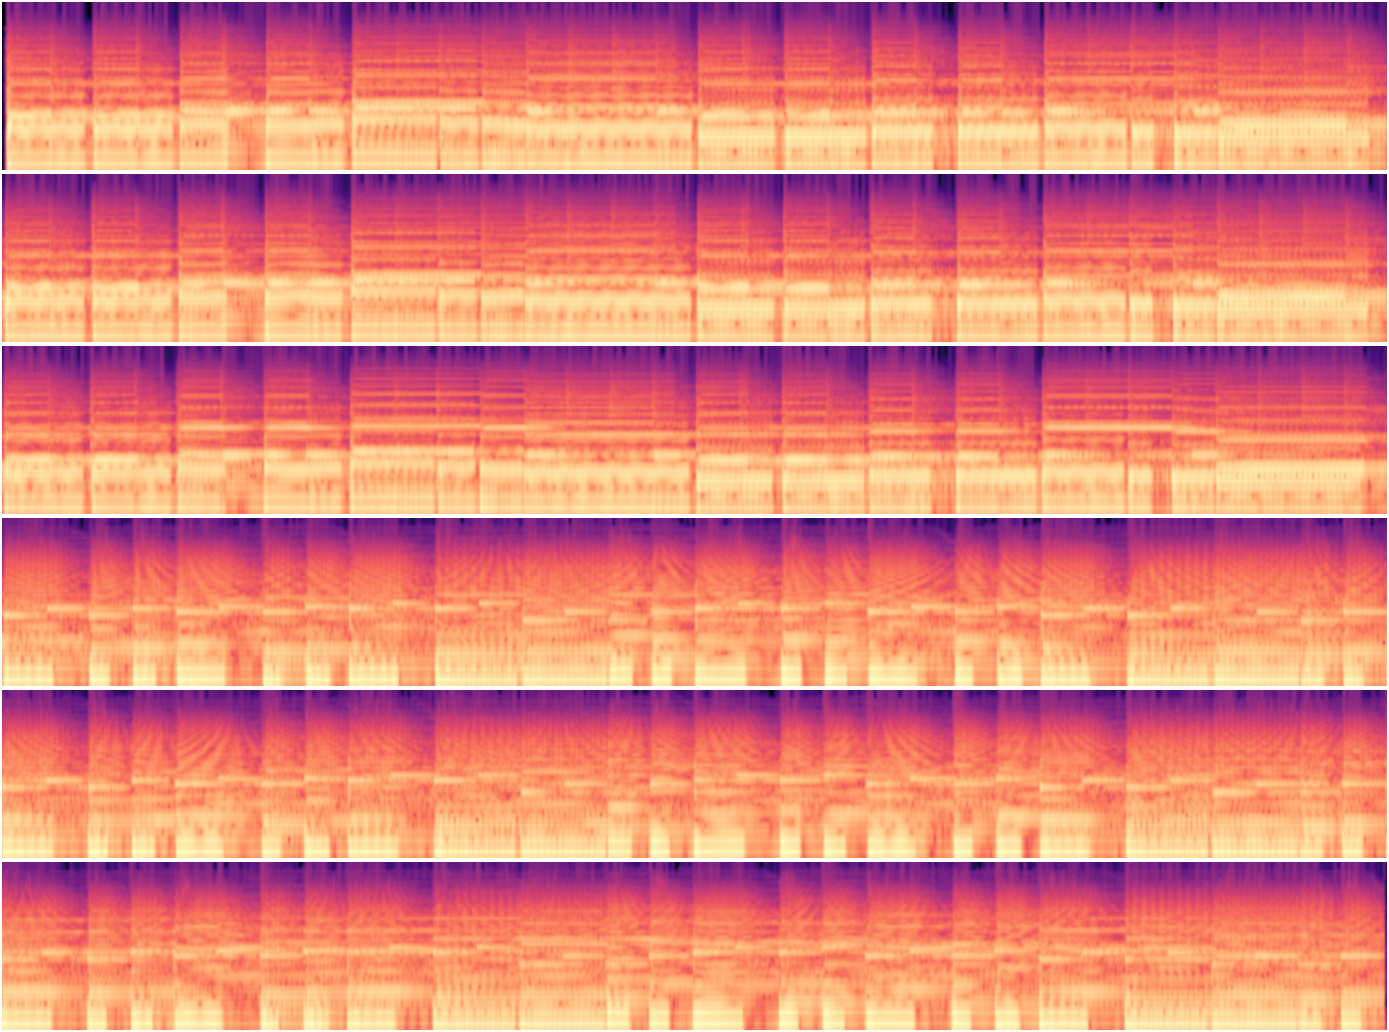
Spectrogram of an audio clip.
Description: Song I'd intended to use as the backdrop of a character's tragic story of origin.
